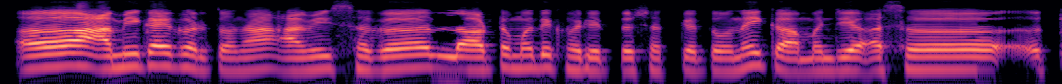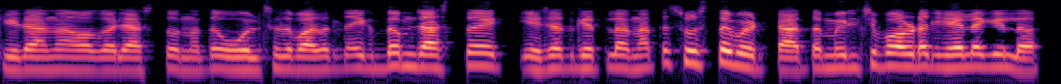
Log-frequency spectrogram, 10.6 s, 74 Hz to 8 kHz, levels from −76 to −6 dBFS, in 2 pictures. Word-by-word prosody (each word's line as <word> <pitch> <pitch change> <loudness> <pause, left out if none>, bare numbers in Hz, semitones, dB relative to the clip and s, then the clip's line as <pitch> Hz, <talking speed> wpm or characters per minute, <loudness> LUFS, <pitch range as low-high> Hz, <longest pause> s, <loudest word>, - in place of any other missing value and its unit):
अ, - - -5
आम्ही 195 0 +6
काय 210 0 +3
करतो 165 -5 -5
ना 165 +2 -1
आम्ही 165 +2 -3
सगळं 175 +2 -1
लॉटमध्ये 180 +3 -1
खरीदतो 160 -1 -6
शक्यतो 155 0 -9
नाही 200 +6 -2
का, 155 - -1
म्हणजे 155 +2 -6
असं 160 +2 -5 0.6
अ, - - -4
किराणा 165 0 -1
वगैरे 160 0 -2
असतो 160 +3 -3
ना 160 -1 -8
तर - - -3
होलसेल 165 +1 -2
बाजारातला 170 +1 0
एकदम 185 +3 -2
जास्त 190 +1 +3
याच्यात 180 -4 -1
घेतलं 180 +1 -2
ना 180 - -1
तर - - -4
स्वस्त 245 0 0
भेटतं 190 -8 +3
आता 160 +3 +2
मिरची 185 +3 -5
पावडर 205 -1 +5
घ्यायला 190 +1 +4
गेलं, 190 -6 0
175 Hz, 200 wpm, -24 LUFS, 165-190 Hz, 0.6 s, आम्ही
